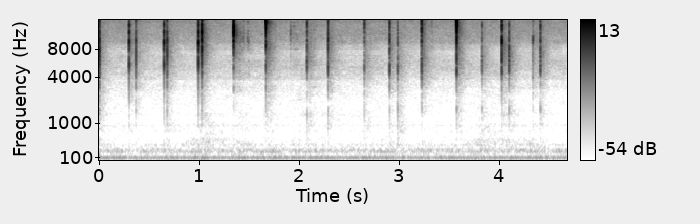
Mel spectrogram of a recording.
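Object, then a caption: Small tumbled calcite stone tapped with fingernails. A small, smooth, solid green calcite tumbled stone held in the fingertips is tapped with long nails, giving seventeen quick, dry, bright clicks that die away at once. The clicks are spaced irregularly over a quiet, steady low hum.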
